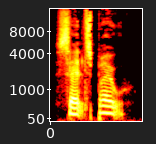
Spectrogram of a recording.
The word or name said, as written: salgsbrev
